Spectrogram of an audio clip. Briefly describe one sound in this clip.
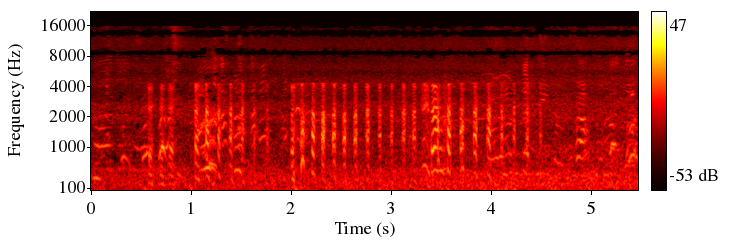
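A woman laughs loudly in rapid bursts.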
